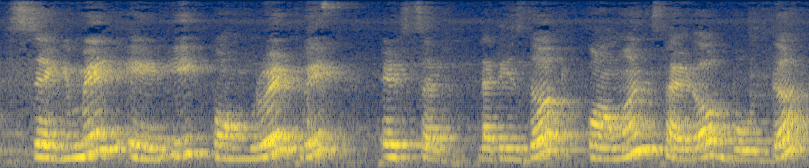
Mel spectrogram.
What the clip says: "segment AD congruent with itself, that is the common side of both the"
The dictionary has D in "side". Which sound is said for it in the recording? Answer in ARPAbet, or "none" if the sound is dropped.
D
